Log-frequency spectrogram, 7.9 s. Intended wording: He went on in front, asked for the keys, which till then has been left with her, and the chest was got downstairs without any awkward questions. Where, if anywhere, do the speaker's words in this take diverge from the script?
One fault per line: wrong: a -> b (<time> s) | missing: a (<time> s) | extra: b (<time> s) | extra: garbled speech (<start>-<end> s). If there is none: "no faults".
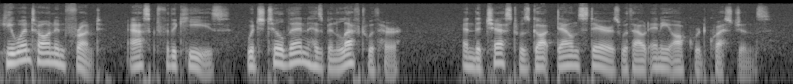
no faults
